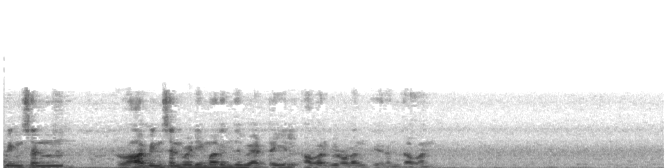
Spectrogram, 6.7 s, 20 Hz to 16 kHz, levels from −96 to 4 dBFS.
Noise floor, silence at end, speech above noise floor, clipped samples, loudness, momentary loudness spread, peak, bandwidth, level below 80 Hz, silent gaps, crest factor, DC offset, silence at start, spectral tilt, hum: -51 dBFS; 2.1 s; 29 dB; under 0.1%; -22 LUFS; 18 LU; 0 dBFS; 7.8 kHz; -46 dBFS; none; 24 dB; under 0.1%; 0.05 s; -6.5 dB/octave; none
